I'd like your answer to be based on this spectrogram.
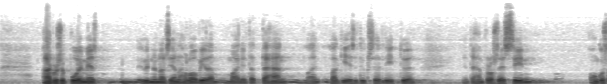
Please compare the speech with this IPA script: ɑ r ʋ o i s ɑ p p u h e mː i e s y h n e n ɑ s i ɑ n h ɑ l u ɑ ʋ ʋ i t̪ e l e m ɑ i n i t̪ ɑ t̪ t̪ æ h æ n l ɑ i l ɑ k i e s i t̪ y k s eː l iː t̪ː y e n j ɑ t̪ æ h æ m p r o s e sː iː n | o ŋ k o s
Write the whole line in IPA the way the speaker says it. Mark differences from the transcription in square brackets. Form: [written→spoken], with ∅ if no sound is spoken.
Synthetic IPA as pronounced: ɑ r ʋ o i s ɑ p p u h e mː i e s y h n e n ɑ s i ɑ n h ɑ l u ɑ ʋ ʋ i [t̪→∅] e l [e→æ] m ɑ i n i t̪ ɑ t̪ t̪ æ h æ n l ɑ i l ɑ k i e s i t̪ y k s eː l iː t̪ː y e n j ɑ t̪ æ h æ m p r o s e sː iː n | o ŋ k o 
